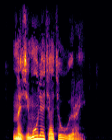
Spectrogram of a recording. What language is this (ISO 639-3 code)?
bel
